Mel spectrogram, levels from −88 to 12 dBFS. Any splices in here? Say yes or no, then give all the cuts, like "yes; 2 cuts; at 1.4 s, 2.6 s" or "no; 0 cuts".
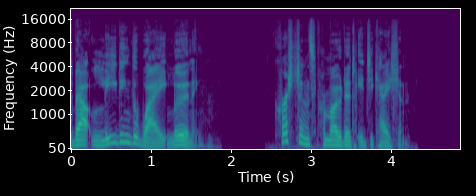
yes; 3 cuts; at 1.2 s, 3.1 s, 3.6 s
